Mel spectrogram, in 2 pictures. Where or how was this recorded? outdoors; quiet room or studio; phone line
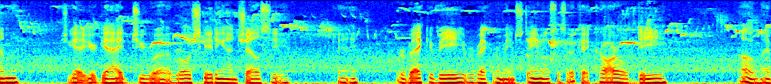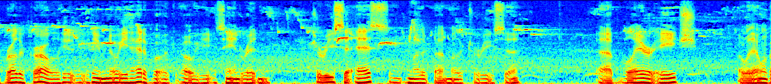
outdoors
